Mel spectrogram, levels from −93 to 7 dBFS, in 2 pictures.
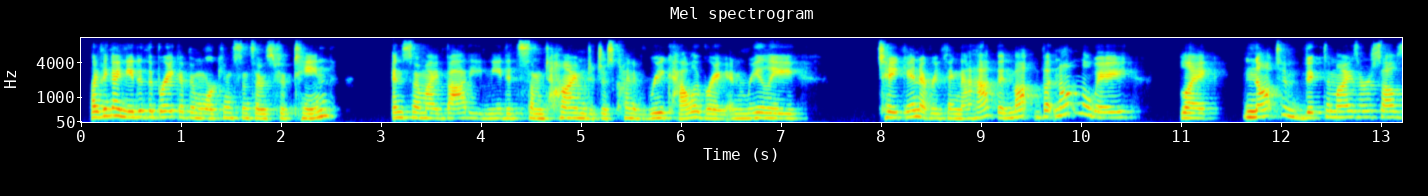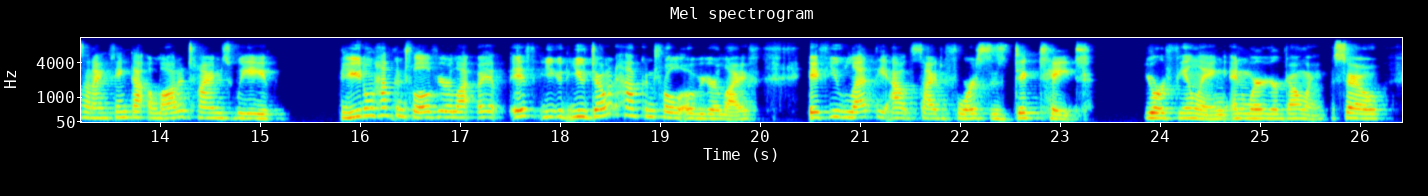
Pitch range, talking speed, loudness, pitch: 180-225 Hz, 185 wpm, -22 LUFS, 195 Hz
